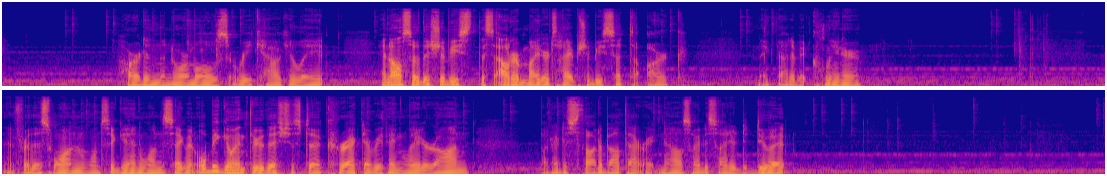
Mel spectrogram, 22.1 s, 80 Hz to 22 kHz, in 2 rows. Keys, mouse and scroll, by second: 0.6 click, 1.0 click, 1.8 q, 3.0 middle click, 3.7 click, 4.6 click, 6.5-7.7 drag, 9.9 click, 10.2 shift+middle click, 11.7-13.3 drag, 13.8 click, 14.2 click, 15.6 click, 16.4 click, 17.5-18.8 drag, 19.1 click, 19.9 middle click, 21.0 middle click, 21.9 click.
